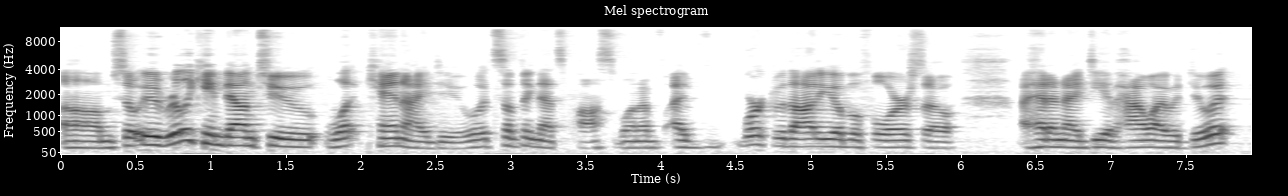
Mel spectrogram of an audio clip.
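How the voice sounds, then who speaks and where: A man's voice: a little high, fairly quick, pushed and bright. A man speaking casually and enthusiastically as a guest in an interview. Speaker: podcast guest, audio drama producer.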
